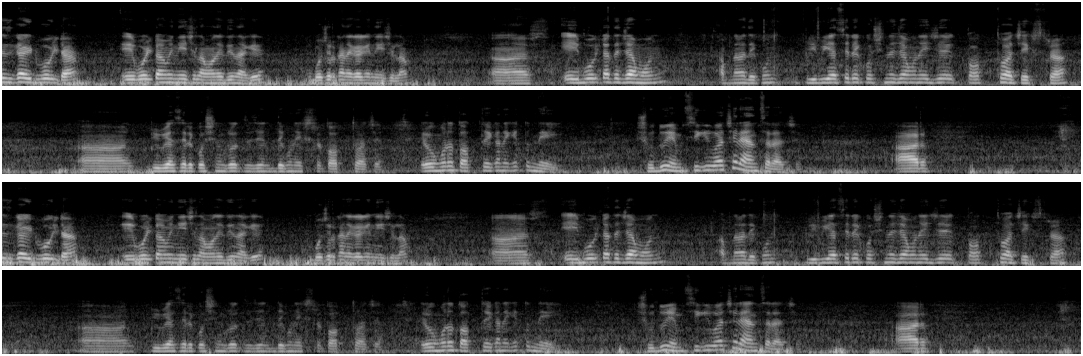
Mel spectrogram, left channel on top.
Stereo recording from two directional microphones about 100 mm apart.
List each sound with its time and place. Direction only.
0.0 s a man's voice: 20° left (ahead or behind)
5.5 s speech: 25° left (ahead or behind)
7.2 s speech: 35° left (ahead or behind)
14.9 s a man's voice: 15° left (ahead or behind)
15.5 s speech: 35° left (ahead or behind)
17.2 s speech: 20° left (ahead or behind)
19.7 s speech: 30° left (ahead or behind)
